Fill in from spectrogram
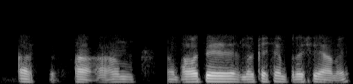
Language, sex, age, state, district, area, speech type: Sanskrit, male, 18-30, Andhra Pradesh, Guntur, urban, conversation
